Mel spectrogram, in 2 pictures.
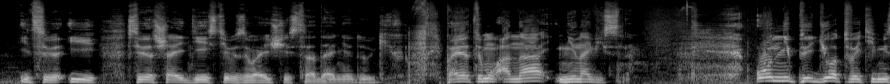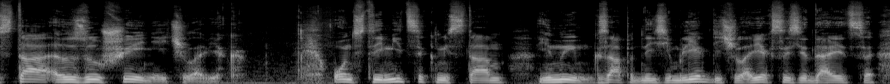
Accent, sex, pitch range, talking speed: native, male, 90-125 Hz, 95 wpm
